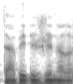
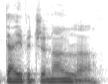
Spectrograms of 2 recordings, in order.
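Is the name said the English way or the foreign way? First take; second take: foreign; English. First: The name is said with foreign-style sounds. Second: The name is said with plain English sounds. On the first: The speaker calls it right. "as you're meant to say it" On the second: The speaker calls it wrong. "I just put zero effort into foreign names"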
